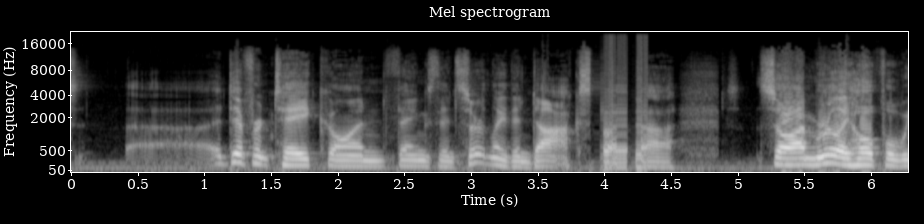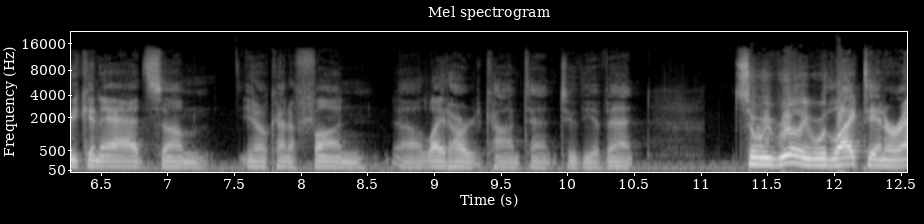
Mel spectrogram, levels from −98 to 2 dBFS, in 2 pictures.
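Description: Hard clipping shows up first between 1.23 and 1.74 s, right after "uh a" and before "on things than certainly". The level runs about 4 dB past what the chain can pass, so the peaks get sliced flat, and the squared-off tops throw harmonics way up the spectrum. You hear it as a gritty crackle riding the loud parts of the speech. There's a short one at 3.53 to 3.58 s, overdriven by about 2 dB.

Then from 3.84 to 4.32 s, just after "things than certainly than", the speech goes robotic: a stiff, metallic buzz locked at 100 Hz that still roughly tracks the talking. The likely cause is repeated short buffers. Audio isn't arriving often enough, so something keeps replaying the last 10 ms chunk while the real material is skipped. Most of that half-second is repeats, and the 10 ms loop length is what pins the pitch at 100 Hz.

The clipping comes back harder from 5.30 to 6.16 s, ending just before "we can add some", and again from 11.38 to 12.12 s. 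Both are overdriven by about 6 dB. A final brief clip at 12.53 s, only about 1 dB over, catches the very end.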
